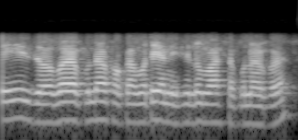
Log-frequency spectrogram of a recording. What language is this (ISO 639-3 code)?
asm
